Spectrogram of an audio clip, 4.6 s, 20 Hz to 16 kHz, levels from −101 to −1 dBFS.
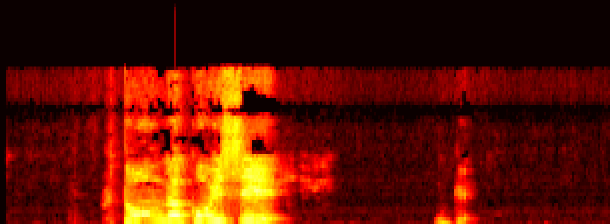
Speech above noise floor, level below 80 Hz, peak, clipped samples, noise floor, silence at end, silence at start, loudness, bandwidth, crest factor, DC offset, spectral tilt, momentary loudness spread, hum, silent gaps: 61 dB; -78 dBFS; 0 dBFS; under 0.1%; -77 dBFS; 1.1 s; 0.9 s; -15 LUFS; 11.5 kHz; 20 dB; under 0.1%; 0 dB/octave; 9 LU; none; none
